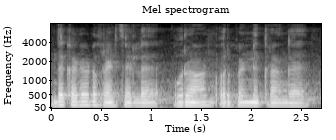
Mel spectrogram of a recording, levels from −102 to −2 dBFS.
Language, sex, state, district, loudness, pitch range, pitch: Tamil, male, Tamil Nadu, Kanyakumari, -16 LUFS, 105-115 Hz, 110 Hz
